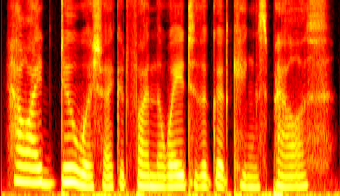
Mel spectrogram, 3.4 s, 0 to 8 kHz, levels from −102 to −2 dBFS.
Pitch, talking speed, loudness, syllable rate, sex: 180 Hz, 245 wpm, -16 LUFS, 5.5 syllables/s, female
